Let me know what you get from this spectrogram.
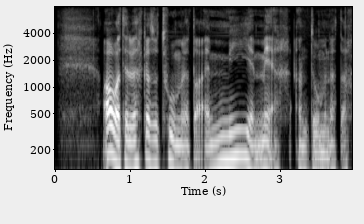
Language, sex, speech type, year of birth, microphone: Norwegian, male, spontaneous, 1988, Shure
